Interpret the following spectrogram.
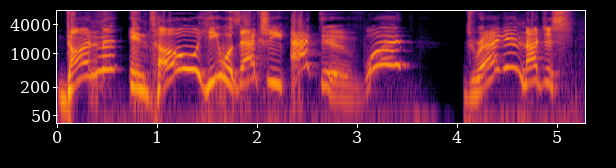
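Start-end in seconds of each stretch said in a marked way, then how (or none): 3.1-3.5 sudden high squeak of disbelief; stunned what. Real, not acted. Reactor stunned at young Dragon sprinting, high surprised squeak. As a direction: jolt up in real shock.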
